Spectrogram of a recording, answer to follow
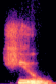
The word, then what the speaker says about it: Hu: ancient name for God it's spelled h-u and pronounced q and I began to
